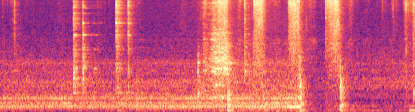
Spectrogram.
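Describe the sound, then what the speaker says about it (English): A pound of potatoes is peeled and cut into cubes for New England clam chowder, with close, rasping scrapes and knife taps on a board in irregular bursts. "we peel and cut a pound of potatoes into cubes"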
